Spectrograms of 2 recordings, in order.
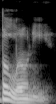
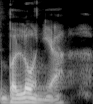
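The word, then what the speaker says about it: bologna: two words, baloney and baloney. They're pronounced exactly the same. This is American English. I know in Italian it's bolognia, but this is not Italy. This is America. we say baloney.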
